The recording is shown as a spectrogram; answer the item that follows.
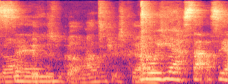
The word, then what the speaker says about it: Landry's: I keep saying laundry. That's how posh we are. I'm calling it a laundry card. Because I feel like the way it's spelled, like my mind just works. Yeah. And just automatically reads what it think it says, and to me it looks like it says laundry, or it's is it landry?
